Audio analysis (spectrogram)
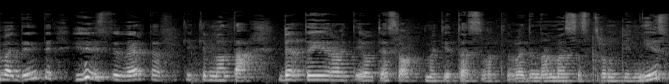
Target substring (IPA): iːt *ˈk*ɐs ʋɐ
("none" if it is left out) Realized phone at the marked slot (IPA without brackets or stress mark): t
